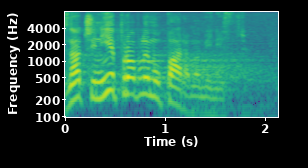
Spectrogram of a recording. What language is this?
Serbian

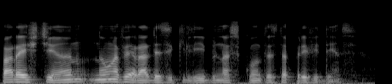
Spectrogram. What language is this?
Portuguese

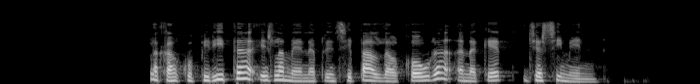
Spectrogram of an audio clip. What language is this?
Catalan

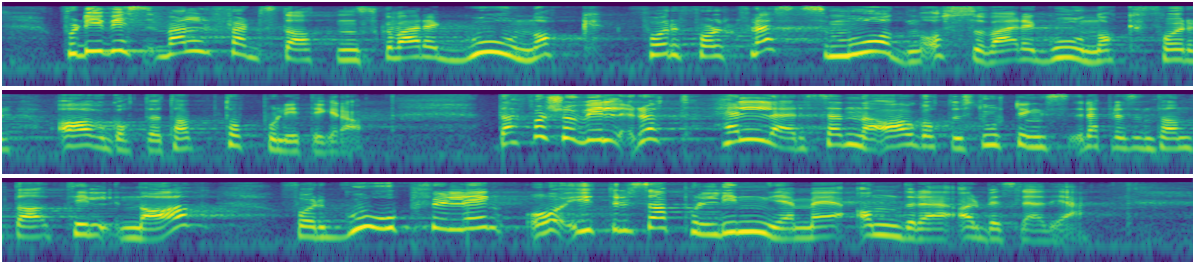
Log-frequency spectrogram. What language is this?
Norwegian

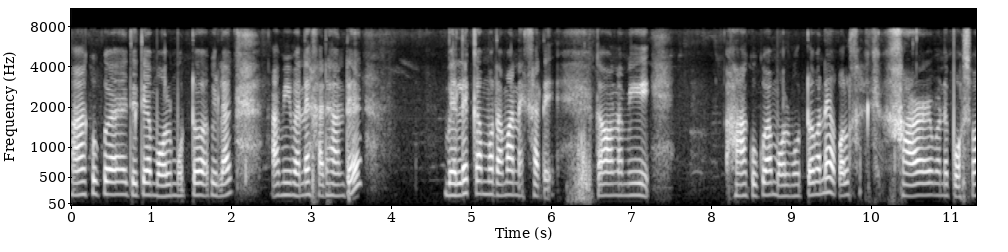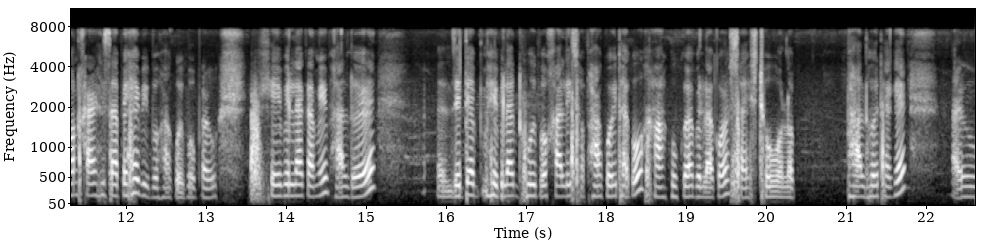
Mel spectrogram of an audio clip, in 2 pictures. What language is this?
Assamese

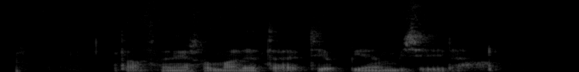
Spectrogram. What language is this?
Basque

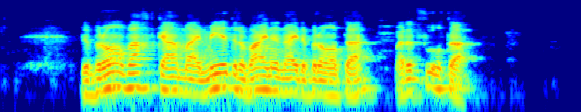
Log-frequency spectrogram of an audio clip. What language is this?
Western Frisian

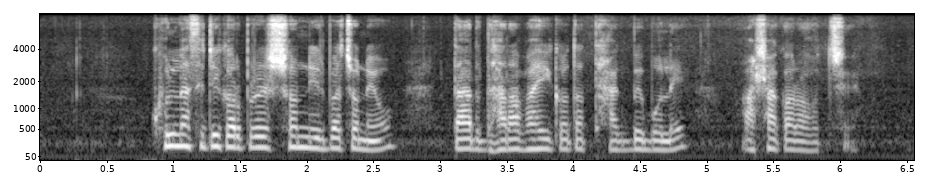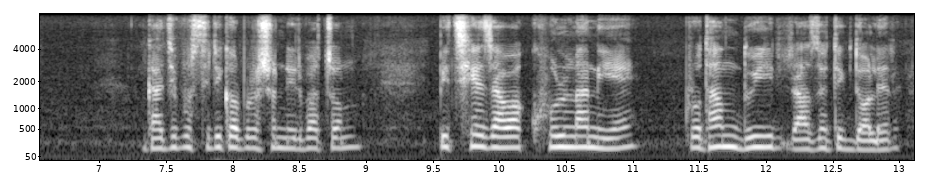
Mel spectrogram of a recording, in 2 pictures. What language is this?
Bangla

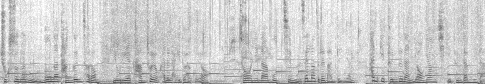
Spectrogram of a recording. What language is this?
Korean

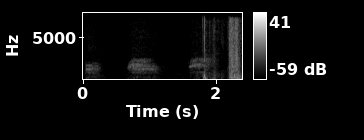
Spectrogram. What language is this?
Swahili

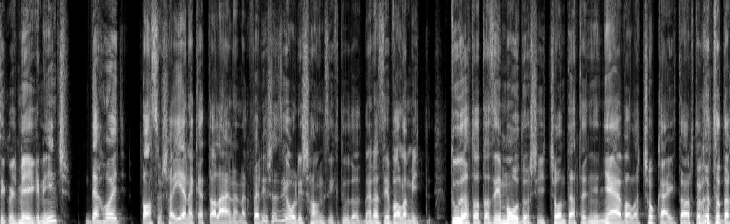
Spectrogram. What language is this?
Hungarian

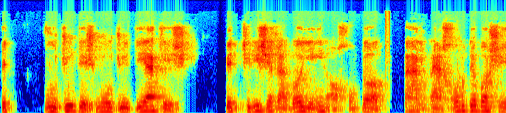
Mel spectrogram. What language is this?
Persian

